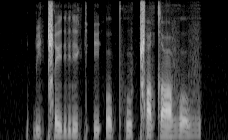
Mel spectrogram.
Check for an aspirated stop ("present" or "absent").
present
